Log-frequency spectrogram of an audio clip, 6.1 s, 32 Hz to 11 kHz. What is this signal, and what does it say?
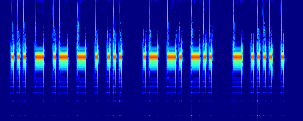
Morse code, heard as a keyed tone, about 20 wpm, 700 Hz. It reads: STATES AND THE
